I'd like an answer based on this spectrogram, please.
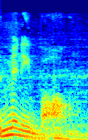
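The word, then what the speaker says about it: Minié ball: end over end today we call it the minie ball little corruption of the French pronunciation but a conical shaped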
